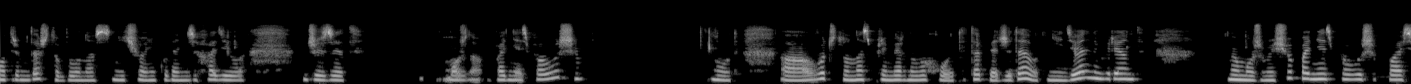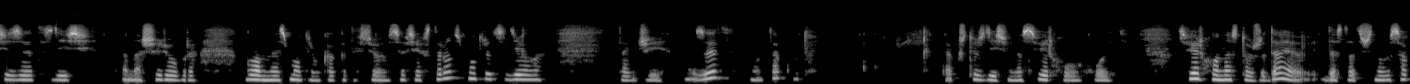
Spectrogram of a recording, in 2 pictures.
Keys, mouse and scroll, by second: 2.4 g, 4.7-6.6 middle drag, 9.6 ctrl+Tab, 12.1-13.6 middle drag, 12.4 g, 13.7-15.0 middle drag, 15.3-17.1 middle drag, 17.9-18.3 scroll down 1, 18.3-20.6 middle drag, 19.5 g, 20.6-20.9 scroll up 1, 20.9 middle click, 21.7-28.2 middle drag, 26.9-28.2 right drag.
